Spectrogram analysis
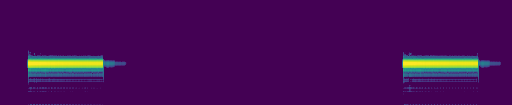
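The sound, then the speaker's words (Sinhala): Telephone line tone heard while a phone call connects: two steady, mid-pitched tones, each lasting about a second, separated by roughly four seconds of silence. No voices. “අපි බලමු දුරකථනයෙන් සම්බන්ධ කරගන්න”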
